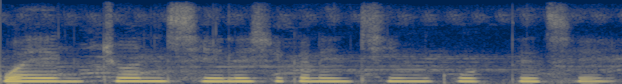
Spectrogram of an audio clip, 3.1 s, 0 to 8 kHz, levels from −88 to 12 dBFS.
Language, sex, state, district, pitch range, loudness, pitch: Bengali, female, West Bengal, Alipurduar, 295-310 Hz, -19 LUFS, 300 Hz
